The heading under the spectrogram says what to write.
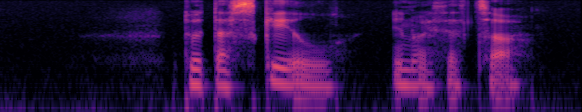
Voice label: "sgil", Welsh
